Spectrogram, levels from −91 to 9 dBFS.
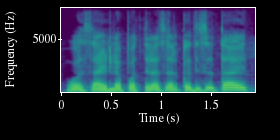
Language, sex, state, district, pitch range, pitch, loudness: Marathi, female, Maharashtra, Solapur, 200-220 Hz, 205 Hz, -13 LUFS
